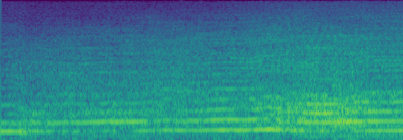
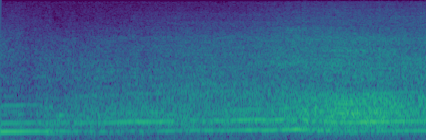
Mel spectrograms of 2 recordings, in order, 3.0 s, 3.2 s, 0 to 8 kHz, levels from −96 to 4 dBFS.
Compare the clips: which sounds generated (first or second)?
first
